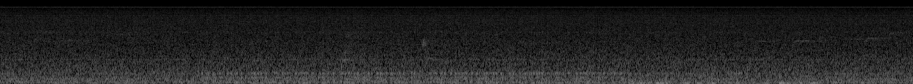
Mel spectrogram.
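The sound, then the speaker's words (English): A steady, soft wash of gentle breeze mixed with the continuous ripple of water on Sixth Creek, unchanging throughout, with no voices. “A little bit of a breeze. Mm. Calming.”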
